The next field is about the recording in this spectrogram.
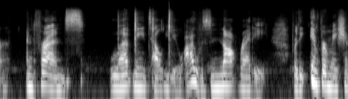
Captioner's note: claps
